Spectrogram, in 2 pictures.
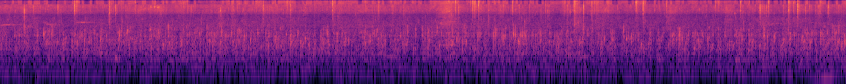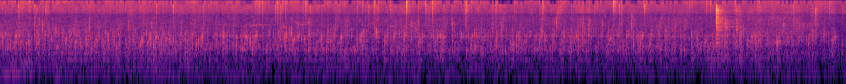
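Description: Fish curry with potatoes simmers in a pot just after the fish pieces go in, a steady close bubbling and soft sizzle that runs unbroken throughout with no voices.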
